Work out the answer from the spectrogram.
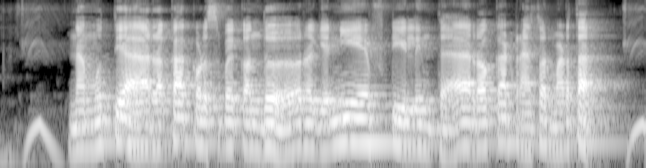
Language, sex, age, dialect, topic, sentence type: Kannada, male, 60-100, Northeastern, banking, statement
